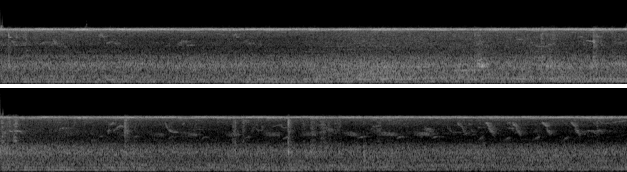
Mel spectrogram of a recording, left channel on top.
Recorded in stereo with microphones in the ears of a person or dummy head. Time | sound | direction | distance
0.0 | an insect | 60° left (ahead or behind) | 1.2 m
